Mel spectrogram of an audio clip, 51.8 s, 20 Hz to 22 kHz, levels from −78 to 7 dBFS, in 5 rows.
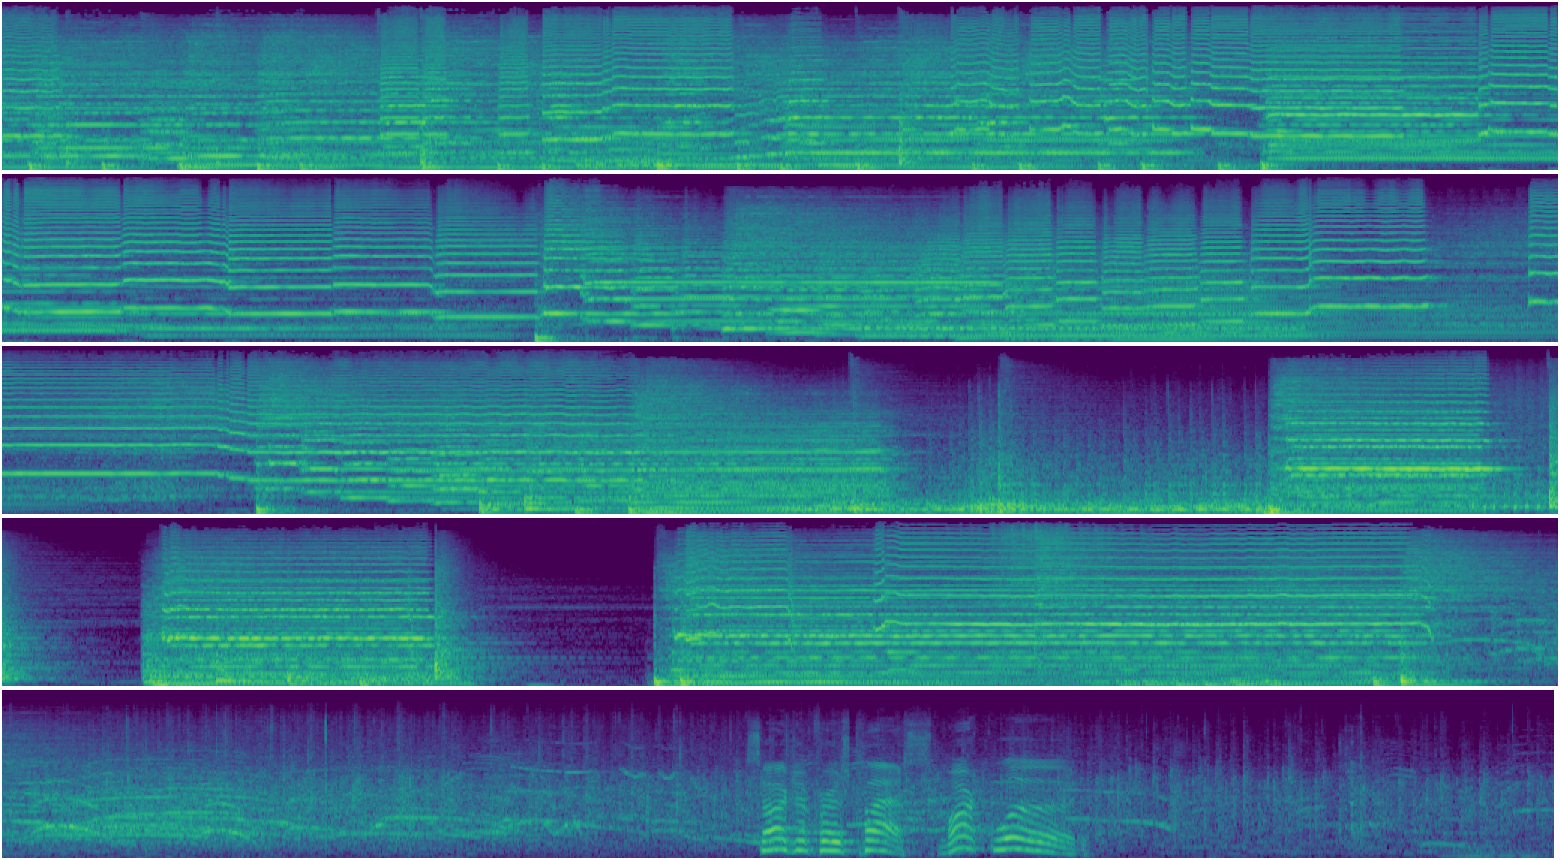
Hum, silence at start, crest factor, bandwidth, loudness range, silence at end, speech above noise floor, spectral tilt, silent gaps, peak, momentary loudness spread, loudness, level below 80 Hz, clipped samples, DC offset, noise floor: none; 0 s; 14 dB; over 20 kHz; 12 LU; 0 s; 32 dB; -2.5 dB/octave; none; 0 dBFS; 15 LU; -13 LUFS; -32 dBFS; under 0.1%; under 0.1%; -52 dBFS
